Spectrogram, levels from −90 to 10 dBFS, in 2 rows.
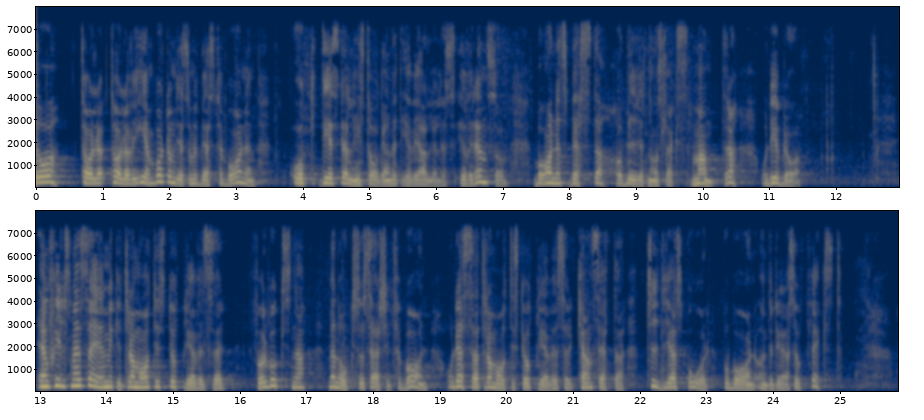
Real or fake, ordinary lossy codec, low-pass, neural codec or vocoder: real; none; 7.2 kHz; none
